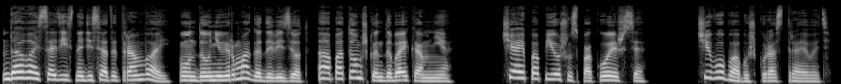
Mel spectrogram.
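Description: A woman voicing a blunt young woman best friend who talks briskly and teases in a no-nonsense way, in an audiobook. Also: mid-range voice, sing-song, a little mellow, smooth, no room sound, clean studio sound, close to an everyday voice.

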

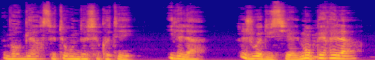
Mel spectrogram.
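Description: A desperate young woman cries out for her father in a raised, emotional voice, as a male audiobook reader puts her on. The tone stays dark and very husky under the strain. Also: medium pitch, expressive, a little slow. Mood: pleading, tearful. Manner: pleading, emotional. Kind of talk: audiobook character reading.

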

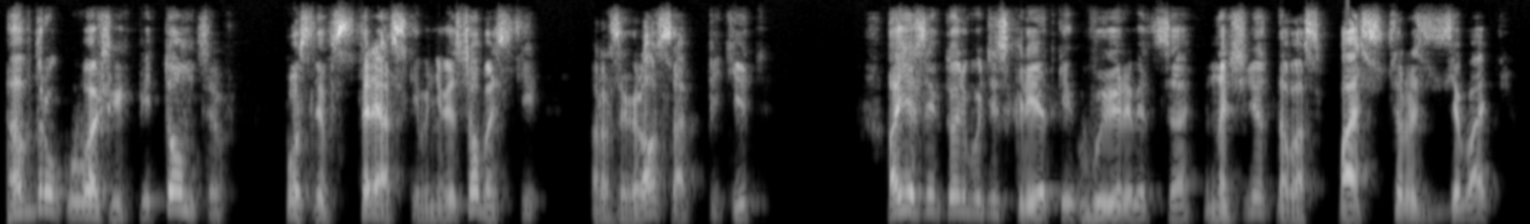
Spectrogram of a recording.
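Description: A man's voice: medium pitch, big pitch swings, measured pace, voice pushed up. A man voicing a dry, ironic space pirate captain in an audiobook. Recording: dull lo-fi recording.

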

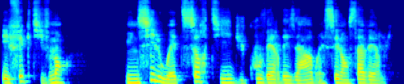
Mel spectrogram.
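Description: A woman reading a story aloud in a calm, measured way. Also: low voice. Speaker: audiobook reader. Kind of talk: scripted narration.

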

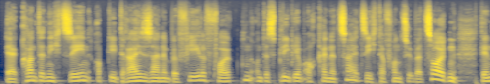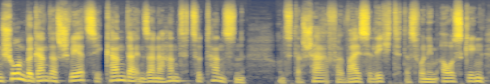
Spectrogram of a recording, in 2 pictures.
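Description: A male storyteller reading a fantasy audiobook with lively, expressive phrasing at a middle pitch. The studio sound is close and dry, with no room around the voice. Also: normal speed, gravelly, no echo. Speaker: audiobook narrator. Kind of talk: scripted narration.

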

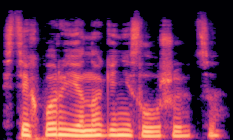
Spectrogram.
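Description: A scared young serving girl with a high, thin voice, speaking barely above a hush in a storybook tale, as a male reader puts her on. Her words come soft and small, recorded close and dry. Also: level tone, a little slow, no room sound. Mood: timid hushed. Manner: quiet, barely audible. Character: frightened young waitress, timid and hushed. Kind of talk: audiobook character voice.

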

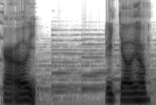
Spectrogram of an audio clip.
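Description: A man's voice: medium pitch, monotone, normal speed, smooth, dull audio, soft background music, pitched above the performer's own voice, natural voice. A man voicing a small ghost boy who keeps coaxing another child to come out and play. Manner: wheedling, insistent invitations.

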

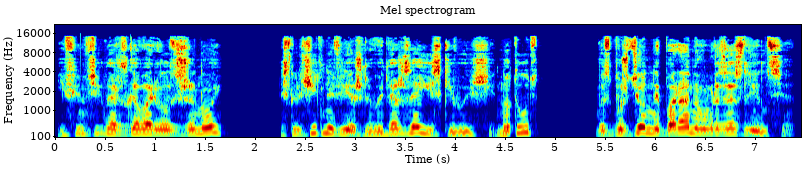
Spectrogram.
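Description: A male audiobook narrator telling a humorous story in a dry, wry way. His voice is dark and husky, and the recording is close and dry with no room sound. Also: a little high, lively intonation, a little fast, dry recording. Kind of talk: scripted narration.

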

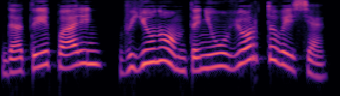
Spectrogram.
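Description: A woman voicing a bold, impatient young woman who scolds and mocks in a raised, lively voice. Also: fairly high pitch, a little slow, dry recording, studio quality, pitched above the performer's own voice. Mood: scolding. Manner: scolding, insistent, mocking.

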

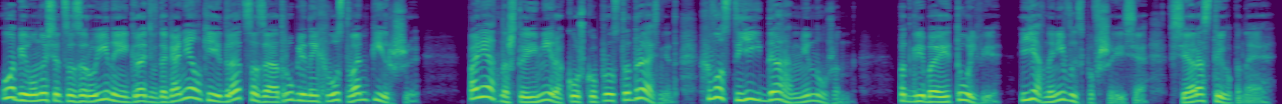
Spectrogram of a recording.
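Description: A man narrating a first-person fantasy audiobook in a brisk, wry way. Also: high-pitched, lively intonation, a little mellow, no room sound, studio quality.

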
